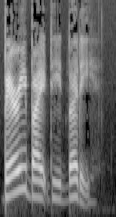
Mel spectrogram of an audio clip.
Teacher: totally denasalizing your voice for a moment, which means turning the nasals into the other consonants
